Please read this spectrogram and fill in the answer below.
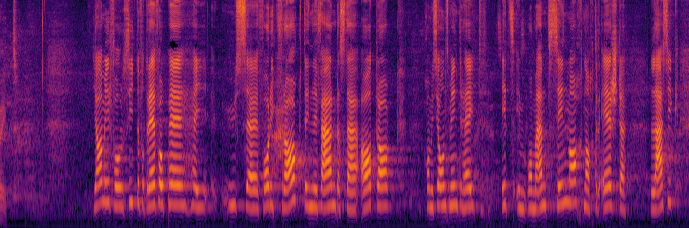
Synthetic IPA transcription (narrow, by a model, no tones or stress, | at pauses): jɑːmɪːɾfosit̪əfɔd̪əɾɛfɔʊpʰeːɦɛɪyːsɛfɔɾikfɾɑːktɪnʋifæɾnd̥ɑsd̥æʔɑːt̪ɾɑːɡ | kʰɔmisjoːnsmɪndəɾhɛɪt | ɪt͡sɪmːɔmæntsɪnmɑχtnɑχd̥əɾʔɛːɾʃtə | læːsik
